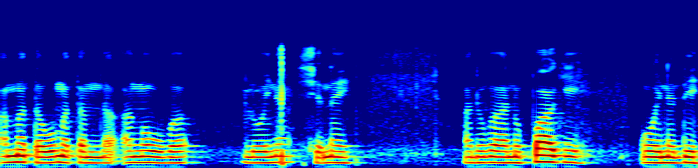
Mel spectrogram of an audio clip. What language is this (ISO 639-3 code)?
mni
